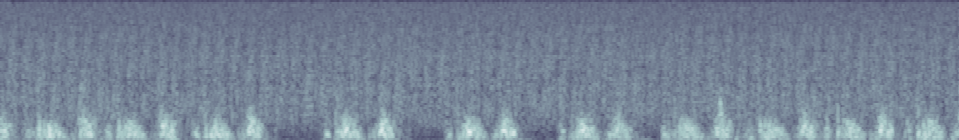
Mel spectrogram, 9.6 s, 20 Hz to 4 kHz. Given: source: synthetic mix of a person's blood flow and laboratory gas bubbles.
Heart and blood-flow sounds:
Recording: Doppler ultrasound of blood flow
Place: precordium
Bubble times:
9.57-9.60 s: bubbles
From the record:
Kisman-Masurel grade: 212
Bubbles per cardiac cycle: several, 3 to 8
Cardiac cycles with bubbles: 1 to 10%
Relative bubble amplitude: moderate (0.250 to 0.450)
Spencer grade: 1 (occasional bubble signal discernible with the cardiac motion signal, with majority of cardiac periods free of bubbles)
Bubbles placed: anywhere in the cardiac cycle

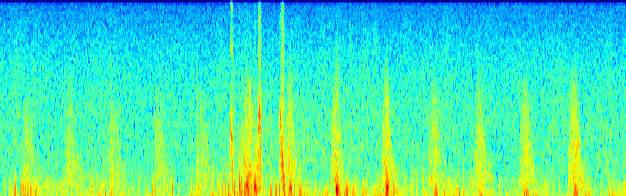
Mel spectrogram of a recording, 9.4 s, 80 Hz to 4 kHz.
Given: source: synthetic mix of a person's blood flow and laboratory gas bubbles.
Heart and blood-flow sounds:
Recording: Doppler ultrasound of blood flow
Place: subclavian vein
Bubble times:
3.45-3.52 s: bubbles
3.56-3.94 s: bubbles
4.18-4.30 s: bubbles
From the record:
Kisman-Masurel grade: 212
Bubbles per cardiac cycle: several, 3 to 8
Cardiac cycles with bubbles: 1 to 10%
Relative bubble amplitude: moderate (0.250 to 0.450)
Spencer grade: 1 (occasional bubble signal discernible with the cardiac motion signal, with majority of cardiac periods free of bubbles)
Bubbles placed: anywhere in the cardiac cycle

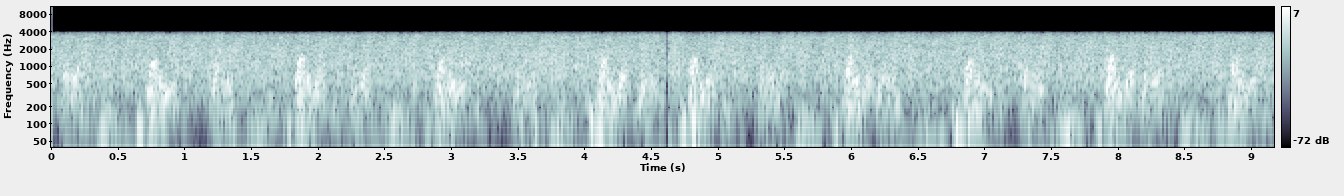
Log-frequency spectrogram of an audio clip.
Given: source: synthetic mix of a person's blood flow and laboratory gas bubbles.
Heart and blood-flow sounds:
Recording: Doppler ultrasound of blood flow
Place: precordium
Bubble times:
4.42-4.47 s: bubbles
From the record:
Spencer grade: 1 (occasional bubble signal discernible with the cardiac motion signal, with majority of cardiac periods free of bubbles)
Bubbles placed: only in the low amplitude regions of the cardiac cycle

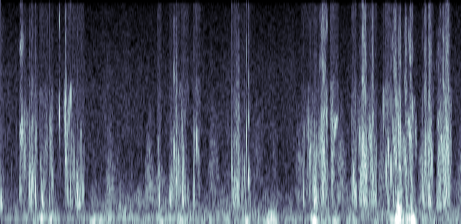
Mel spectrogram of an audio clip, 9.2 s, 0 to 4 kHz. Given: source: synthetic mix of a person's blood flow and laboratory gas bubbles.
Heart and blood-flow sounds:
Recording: Doppler ultrasound of blood flow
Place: subclavian vein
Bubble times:
0.00-0.07 s: bubbles
0.37-0.75 s: bubbles
0.78-1.06 s: bubbles
1.14-1.22 s: bubbles
1.26-1.69 s: bubbles
3.13-3.22 s: bubbles
3.36-3.78 s: bubbles
3.84-4.01 s: bubbles
4.62-5.01 s: bubbles
6.01-6.56 s: bubbles
6.58-6.76 s: bubbles
7.01-7.54 s: bubbles
7.65-8.34 s: bubbles
8.42-8.67 s: bubbles
8.72-9.03 s: bubbles
From the record:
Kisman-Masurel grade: 332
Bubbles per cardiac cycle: rolling drumbeat, 9 or more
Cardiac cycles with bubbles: 50 to 99%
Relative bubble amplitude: moderate (0.250 to 0.450)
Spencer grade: 3 (all of the cardiac periods contain showers or single bubble signals, but not dominating or overriding the cardiac motion signals)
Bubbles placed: anywhere in the cardiac cycle

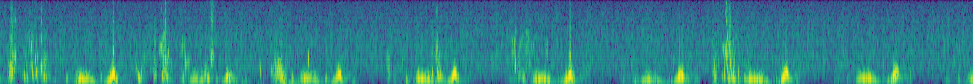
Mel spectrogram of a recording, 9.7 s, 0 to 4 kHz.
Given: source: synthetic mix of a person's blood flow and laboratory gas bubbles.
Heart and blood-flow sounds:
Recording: Doppler ultrasound of blood flow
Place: precordium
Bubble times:
0.06-0.53 s: bubbles
1.33-1.48 s: bubbles
1.52-1.73 s: bubbles
1.79-1.92 s: bubbles
2.00-2.15 s: bubbles
2.57-2.65 s: bubbles
2.69-2.88 s: bubbles
3.04-3.12 s: bubbles
3.86-3.92 s: bubbles
4.29-4.49 s: bubbles
5.08-5.39 s: bubbles
5.45-5.50 s: bubbles
7.11-7.50 s: bubbles
From the record:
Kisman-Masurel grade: 232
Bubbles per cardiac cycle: several, 3 to 8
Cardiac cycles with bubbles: 50 to 99%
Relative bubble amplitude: moderate (0.250 to 0.450)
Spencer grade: 3 (all of the cardiac periods contain showers or single bubble signals, but not dominating or overriding the cardiac motion signals)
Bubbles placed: only in the low amplitude regions of the cardiac cycle

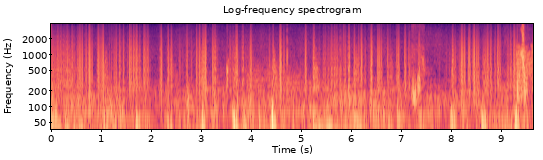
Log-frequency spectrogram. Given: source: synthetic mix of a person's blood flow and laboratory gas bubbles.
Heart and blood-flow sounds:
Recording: Doppler ultrasound of blood flow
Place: subclavian vein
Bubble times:
3.50-3.55 s: bubbles
7.19-7.47 s: bubbles
9.28-9.64 s: bubbles
From the record:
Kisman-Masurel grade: 122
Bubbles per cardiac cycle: 1 to 2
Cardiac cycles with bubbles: 10 to 50%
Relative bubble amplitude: moderate (0.250 to 0.450)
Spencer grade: 2 (many but less than half of the cardiac periods contain bubble signals, singularly or in groups)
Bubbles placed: anywhere in the cardiac cycle

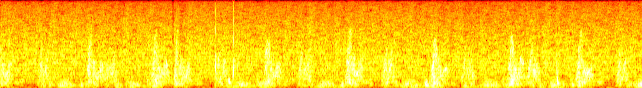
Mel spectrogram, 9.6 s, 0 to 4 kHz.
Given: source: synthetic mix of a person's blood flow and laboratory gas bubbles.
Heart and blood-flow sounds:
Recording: Doppler ultrasound of blood flow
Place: precordium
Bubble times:
3.19-3.27 s: bubbles
3.39-3.60 s: bubbles
8.30-8.41 s: bubbles
From the record:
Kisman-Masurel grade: 123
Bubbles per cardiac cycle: 1 to 2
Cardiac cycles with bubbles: 10 to 50%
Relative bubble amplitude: loud (0.450 to 0.775)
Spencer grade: 2 (many but less than half of the cardiac periods contain bubble signals, singularly or in groups)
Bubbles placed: only in the low amplitude regions of the cardiac cycle

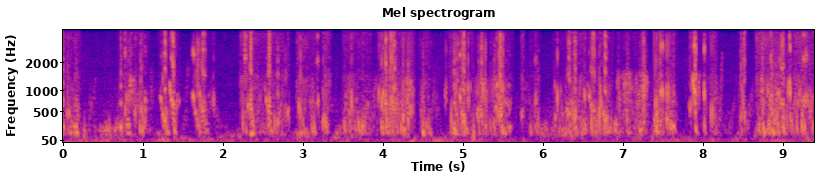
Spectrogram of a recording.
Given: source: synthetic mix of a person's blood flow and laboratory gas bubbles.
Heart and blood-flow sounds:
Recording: Doppler ultrasound of blood flow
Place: subclavian vein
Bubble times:
0.00-0.25 s: bubbles
0.70-1.12 s: bubbles
1.20-1.48 s: bubbles
1.62-1.94 s: bubbles
2.23-2.88 s: bubbles
2.93-3.40 s: bubbles
3.51-3.89 s: bubbles
3.94-4.44 s: bubbles
4.47-4.65 s: bubbles
4.79-5.66 s: bubbles
5.74-5.80 s: bubbles
5.85-5.99 s: bubbles
6.15-7.35 s: bubbles
7.41-7.71 s: bubbles
7.84-8.22 s: bubbles
8.46-8.58 s: bubbles
8.68-9.40 s: bubbles
From the record:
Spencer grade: 4 (maximum detectable bubble signal sounding continuously throughout systole and diastole of every cardiac period, and overriding the amplitude of the normal cardiac signals)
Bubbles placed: anywhere in the cardiac cycle

